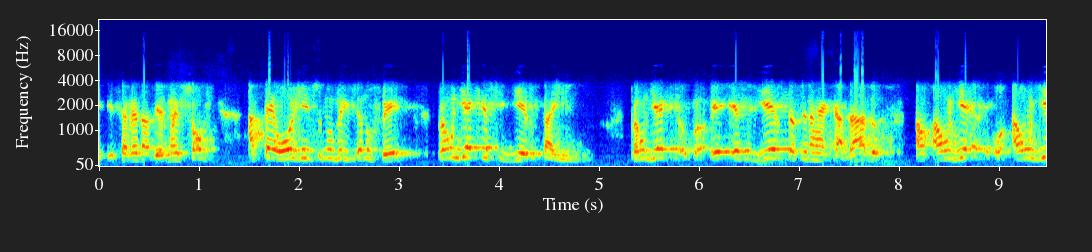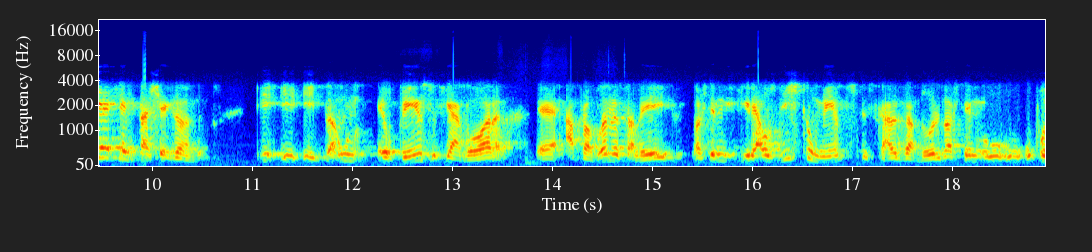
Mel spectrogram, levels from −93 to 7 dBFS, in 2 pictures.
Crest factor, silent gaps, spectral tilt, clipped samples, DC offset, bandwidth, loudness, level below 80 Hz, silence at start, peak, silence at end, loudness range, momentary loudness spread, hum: 14 dB; none; -5.5 dB/octave; under 0.1%; under 0.1%; 6.8 kHz; -15 LUFS; -68 dBFS; 0 s; 0 dBFS; 0 s; 4 LU; 10 LU; none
